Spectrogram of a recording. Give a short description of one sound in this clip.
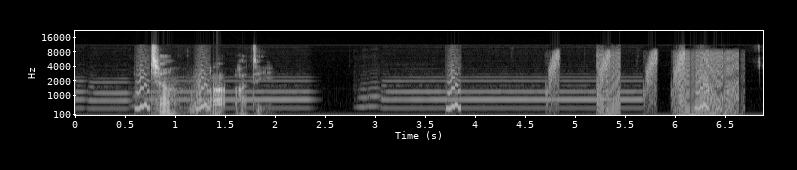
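Short electronic game tones chime.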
